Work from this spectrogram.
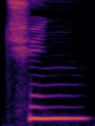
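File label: "qun", Mandarin Chinese syllable, second tone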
